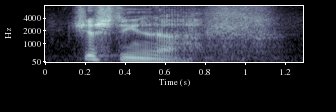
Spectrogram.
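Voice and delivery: low, slow and soft; hushed finish. Acted. Preacher closing the list of suffering, hushed. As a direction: drop right down and let it settle. Quiet close of the shouted list.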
